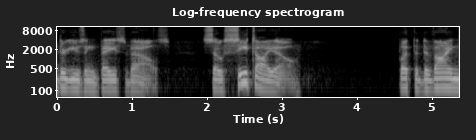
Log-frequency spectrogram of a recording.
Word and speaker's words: Sitael: The angel name is Sitayel, but Abraham Abulafia using base vowels, the divine name is Sayote.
